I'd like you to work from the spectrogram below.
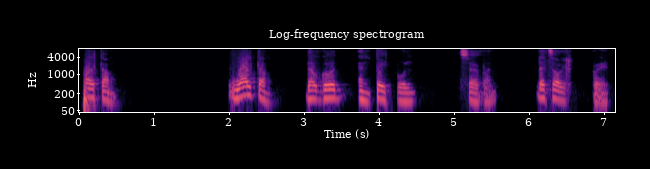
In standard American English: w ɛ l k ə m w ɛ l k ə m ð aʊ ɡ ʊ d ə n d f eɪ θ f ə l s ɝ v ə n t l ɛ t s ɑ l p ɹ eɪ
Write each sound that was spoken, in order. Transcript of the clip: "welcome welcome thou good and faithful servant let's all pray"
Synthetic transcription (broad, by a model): w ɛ l k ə m w ɛ l k ə m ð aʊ ɡ ʊ d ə n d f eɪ t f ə l s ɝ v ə n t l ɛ t s ɑ l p ɹ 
